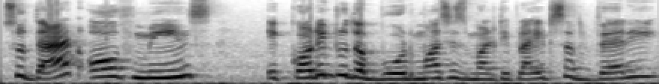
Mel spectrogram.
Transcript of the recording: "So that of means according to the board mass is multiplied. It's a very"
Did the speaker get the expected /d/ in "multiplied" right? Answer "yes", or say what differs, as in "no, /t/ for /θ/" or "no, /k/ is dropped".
no, /d/ is dropped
